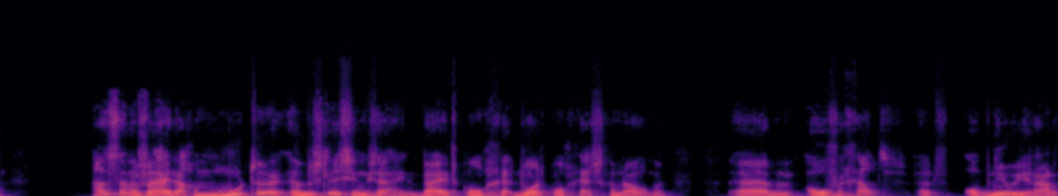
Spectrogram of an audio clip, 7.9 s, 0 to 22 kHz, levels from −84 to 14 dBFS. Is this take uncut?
yes; 0 cuts

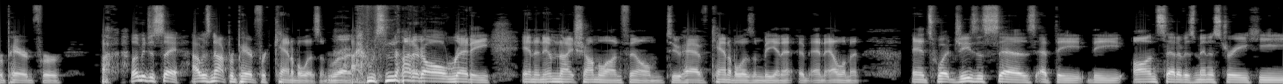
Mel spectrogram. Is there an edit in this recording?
yes; 3 cuts; at 1.3 s, 6.7 s, 9.0 s

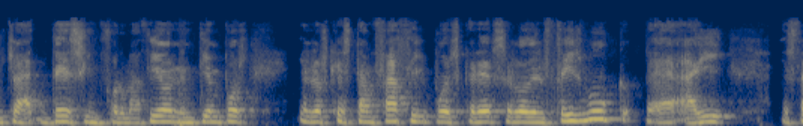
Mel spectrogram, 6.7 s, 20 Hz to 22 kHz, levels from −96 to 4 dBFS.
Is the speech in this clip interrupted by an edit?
yes; 1 cut; at 5.4 s

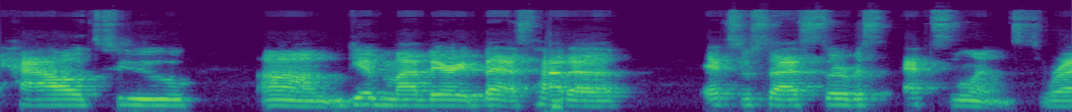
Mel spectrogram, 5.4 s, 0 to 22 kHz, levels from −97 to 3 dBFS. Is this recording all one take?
yes; 0 cuts

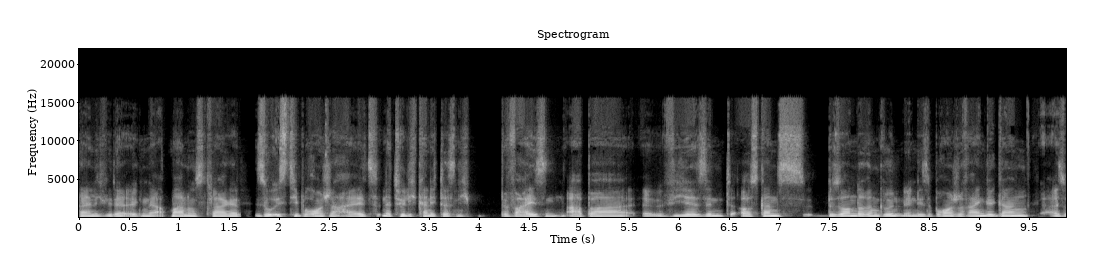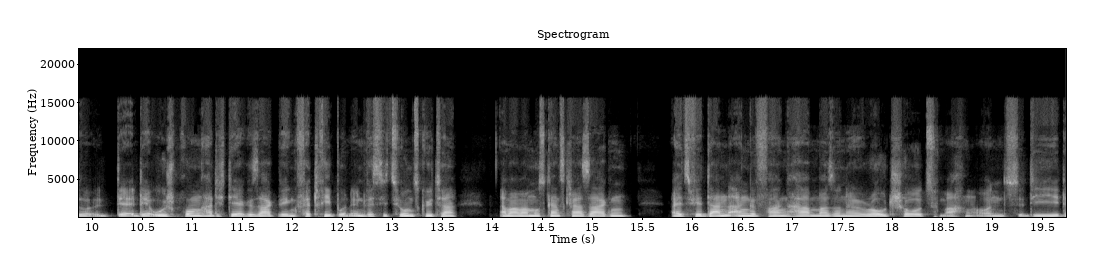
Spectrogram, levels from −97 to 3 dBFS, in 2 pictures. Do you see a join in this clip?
yes; 3 cuts; at 1.6 s, 9.6 s, 11.9 s

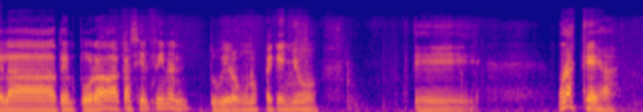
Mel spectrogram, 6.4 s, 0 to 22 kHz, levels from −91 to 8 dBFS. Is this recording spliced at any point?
no; 0 cuts

